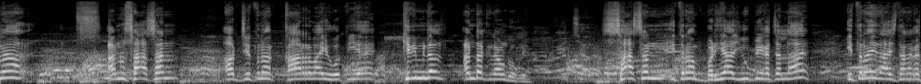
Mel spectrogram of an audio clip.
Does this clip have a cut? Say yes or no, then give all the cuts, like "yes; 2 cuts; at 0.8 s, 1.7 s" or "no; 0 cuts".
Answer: yes; 1 cut; at 3.8 s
